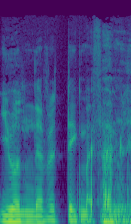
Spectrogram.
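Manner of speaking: put-on, fake Russian accent. Voicing a dying hog's last words as a joke: put-on Russian accent. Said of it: "I wonder if they have Russian accents".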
